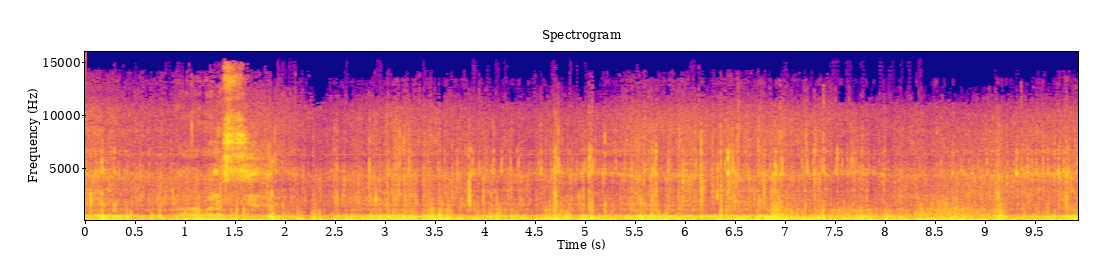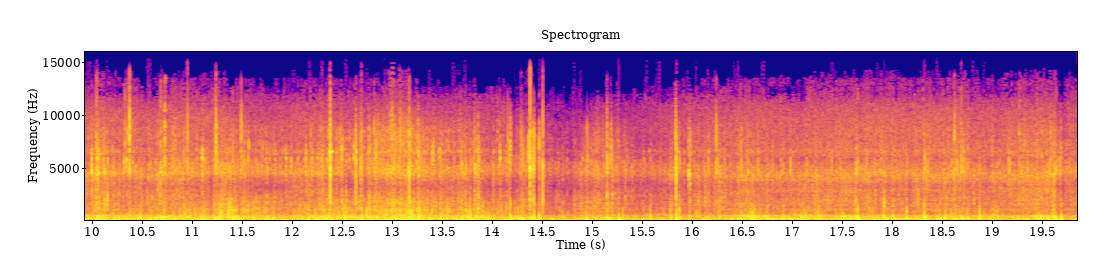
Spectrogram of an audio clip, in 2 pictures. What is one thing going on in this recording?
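Bicycle tyres crunch and rattle over a rough gravel track.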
